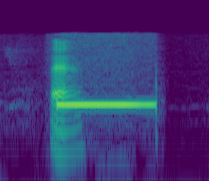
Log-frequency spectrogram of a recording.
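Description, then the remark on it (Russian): A phone rings with an incoming call: one steady, mid-pitched electronic tone lasting about a second, starting with a brief buzzy burst, fairly loud and heard alone. “Вот мне звонят только что с нее.”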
